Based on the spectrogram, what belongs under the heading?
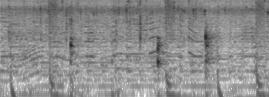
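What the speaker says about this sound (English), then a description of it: "Start by frying the garlic" Garlic sizzles steadily as it fries in oil in a pan while a utensil scrapes and stirs, producing a few soft clicks and knocks up close.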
